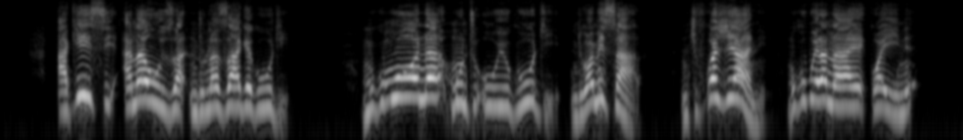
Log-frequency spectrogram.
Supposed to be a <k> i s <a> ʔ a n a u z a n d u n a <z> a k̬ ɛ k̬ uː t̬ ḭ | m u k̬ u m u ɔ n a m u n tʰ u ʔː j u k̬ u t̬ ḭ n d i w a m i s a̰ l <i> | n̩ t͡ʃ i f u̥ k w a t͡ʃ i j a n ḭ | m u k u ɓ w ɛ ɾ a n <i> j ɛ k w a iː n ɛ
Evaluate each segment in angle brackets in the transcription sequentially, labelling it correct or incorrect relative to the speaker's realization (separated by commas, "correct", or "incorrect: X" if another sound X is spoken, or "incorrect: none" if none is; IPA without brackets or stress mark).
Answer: correct, incorrect: i, correct, incorrect: a, incorrect: a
